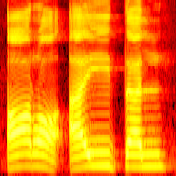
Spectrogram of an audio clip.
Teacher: را یہاں پر پور کریں گے یعنی موٹا پڑھیں گے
